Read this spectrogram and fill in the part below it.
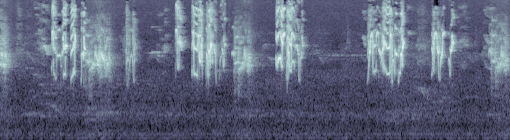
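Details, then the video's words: Lovebirds kept as pets, playing and chirping: repeated clusters of sharp, high-pitched twittering notes in bursts roughly every second, separated by brief pauses. "Lovebirds playing & Chirping sounds"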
